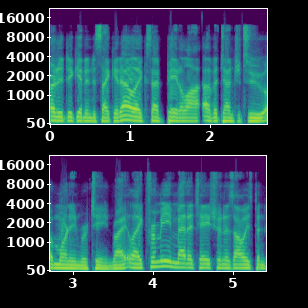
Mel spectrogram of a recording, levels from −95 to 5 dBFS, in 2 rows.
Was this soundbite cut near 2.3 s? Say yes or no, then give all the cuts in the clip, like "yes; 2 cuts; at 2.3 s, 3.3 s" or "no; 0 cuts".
yes; 1 cut; at 2.3 s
